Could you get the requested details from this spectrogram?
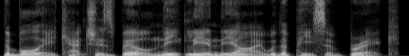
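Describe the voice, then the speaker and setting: A man narrating an audiobook story in a wry, expressive first-person manner, recorded close on a studio mic. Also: medium pitch, normal speed, dry recording.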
